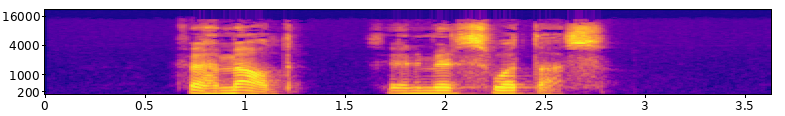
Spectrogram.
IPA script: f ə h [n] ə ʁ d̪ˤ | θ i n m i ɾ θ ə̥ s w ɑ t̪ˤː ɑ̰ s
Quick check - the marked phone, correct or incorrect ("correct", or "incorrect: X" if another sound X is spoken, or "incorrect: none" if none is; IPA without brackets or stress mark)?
incorrect: m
